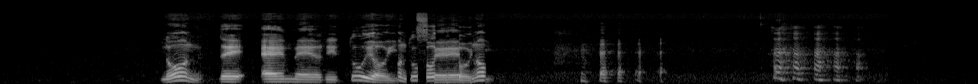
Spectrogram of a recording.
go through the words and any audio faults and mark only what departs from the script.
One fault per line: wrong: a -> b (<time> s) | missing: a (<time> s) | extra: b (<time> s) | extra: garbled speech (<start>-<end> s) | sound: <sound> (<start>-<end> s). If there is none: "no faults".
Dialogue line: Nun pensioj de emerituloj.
missing: pensioj (1.9 s)
extra: garbled speech (4.0-4.9 s)
sound: laugh (5.5-6.7 s)
sound: laugh (7.6-8.7 s)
